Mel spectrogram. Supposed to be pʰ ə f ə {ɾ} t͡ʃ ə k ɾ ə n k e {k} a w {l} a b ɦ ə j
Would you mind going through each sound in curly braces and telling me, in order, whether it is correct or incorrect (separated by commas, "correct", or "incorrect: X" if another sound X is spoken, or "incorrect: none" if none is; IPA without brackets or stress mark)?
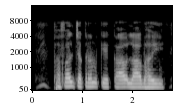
incorrect: l, correct, correct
